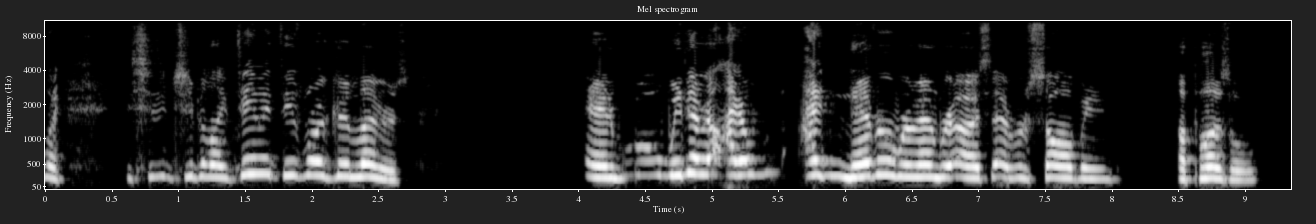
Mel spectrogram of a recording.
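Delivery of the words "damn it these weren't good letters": plain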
